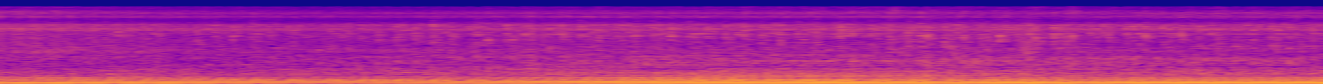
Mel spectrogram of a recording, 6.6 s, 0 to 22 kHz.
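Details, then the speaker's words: Old Nash flathead six, 6-volt positive earth, cold first start after long storage: low, steady rumble with an even beat and no knocks or misses after blowing some black soot; idling smoothly. "sweet old girl we got her running"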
